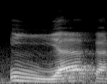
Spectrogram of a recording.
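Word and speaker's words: إِيَّاكَ: Karena ini tidak dibaca panjang, tapi ini dibaca berat karena tasdid. Iyyaka na'budu wa iyyaka nasta'in. Tapi orang seringkali membacanya iya. Artinya ada ya mati. Semestinya tidak iya, tapi iya. Karena yaknya tasdid.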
